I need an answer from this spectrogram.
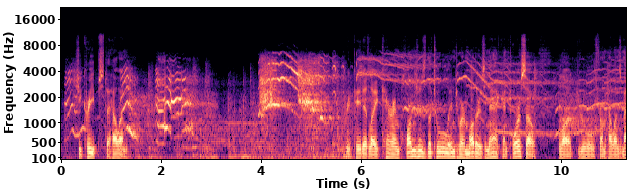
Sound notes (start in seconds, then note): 3.8 screaming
